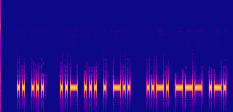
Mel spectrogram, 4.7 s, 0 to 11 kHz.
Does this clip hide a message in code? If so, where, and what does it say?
Yes: Morse code from 0.3 to 4.5 s, heard as a keyed tone, about 25 wpm, 600 Hz. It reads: IS USED FOR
